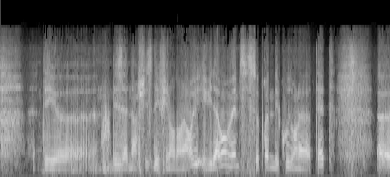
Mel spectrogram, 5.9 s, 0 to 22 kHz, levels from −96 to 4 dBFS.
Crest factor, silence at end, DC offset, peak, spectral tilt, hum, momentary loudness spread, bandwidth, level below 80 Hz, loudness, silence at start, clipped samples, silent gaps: 16 dB; 0 s; 0.1%; -2 dBFS; -2 dB/octave; none; 6 LU; 12 kHz; -52 dBFS; -17 LUFS; 0 s; under 0.1%; none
